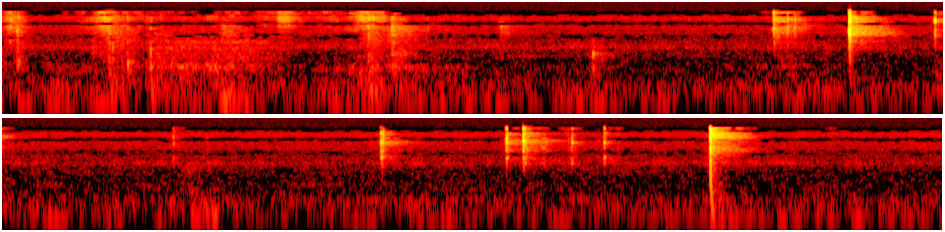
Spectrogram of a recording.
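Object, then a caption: Bar of soap scored with a small metal knife. A solid cream-colored bar of soap with an embossed logo, held in one hand, is scored and scratched in lines with the tip of a small metal knife. Soft, bright scraping runs through the clip, broken by several sharp, crisp clicks as the blade cuts into the surface.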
